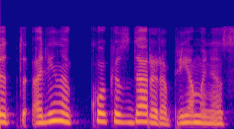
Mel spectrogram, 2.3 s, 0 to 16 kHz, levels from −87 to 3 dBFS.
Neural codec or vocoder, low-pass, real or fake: none; 7.2 kHz; real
